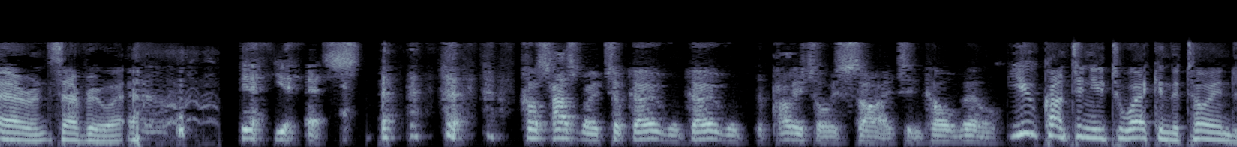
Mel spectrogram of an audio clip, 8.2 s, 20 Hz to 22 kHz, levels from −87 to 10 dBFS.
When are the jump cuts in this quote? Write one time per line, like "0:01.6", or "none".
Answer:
0:04.6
